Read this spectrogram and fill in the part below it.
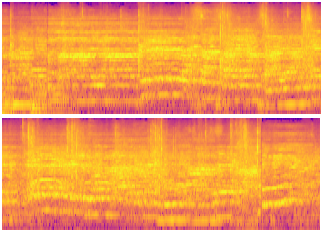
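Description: A crowd of men and women claps in rhythm.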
